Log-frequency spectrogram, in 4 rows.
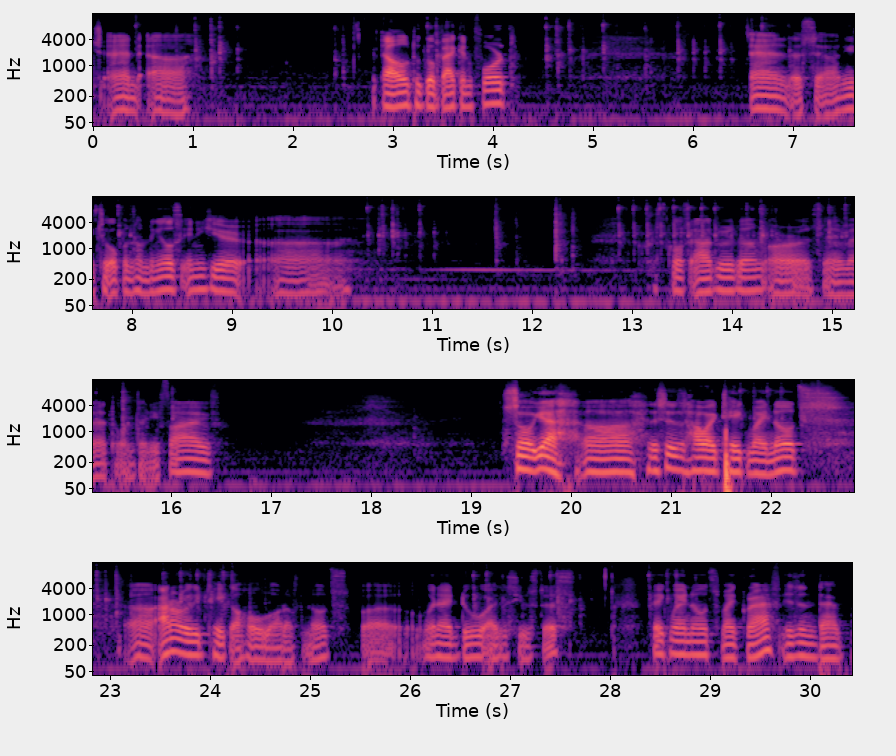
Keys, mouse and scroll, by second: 1.2 ctrl+l, 3.5 ctrl+k, 4.7 ctrl+h, 5.0 ctrl+l, 5.8 j, 5.9 j, 6.2 j, 7.8 ctrl+o, 10.2-11.6 typing, 12.2 Return, 12.8-18.1 typing, 21.5-24.4 typing, 26.7 ctrl+w, 27.4 ctrl+w, 28.5 ctrl+g.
